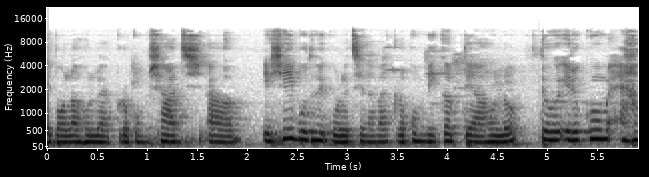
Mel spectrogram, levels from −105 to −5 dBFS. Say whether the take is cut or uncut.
cut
